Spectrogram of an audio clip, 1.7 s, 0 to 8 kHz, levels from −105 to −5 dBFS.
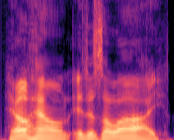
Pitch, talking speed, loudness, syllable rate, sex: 125 Hz, 205 wpm, -17 LUFS, 4.2 syllables/s, male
